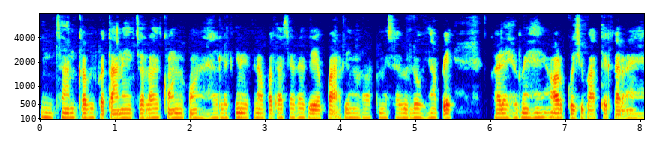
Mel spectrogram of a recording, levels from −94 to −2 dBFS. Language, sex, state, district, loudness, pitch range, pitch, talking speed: Hindi, male, Bihar, Araria, -22 LUFS, 120-125 Hz, 125 Hz, 255 wpm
